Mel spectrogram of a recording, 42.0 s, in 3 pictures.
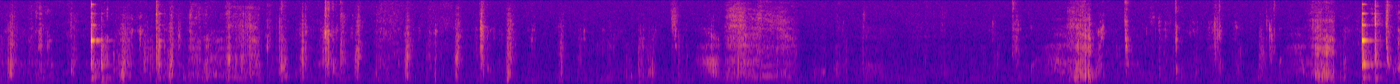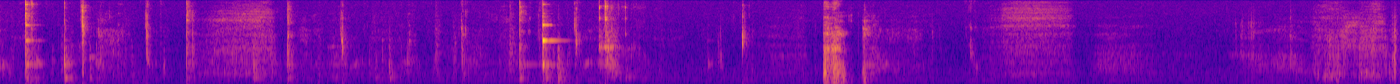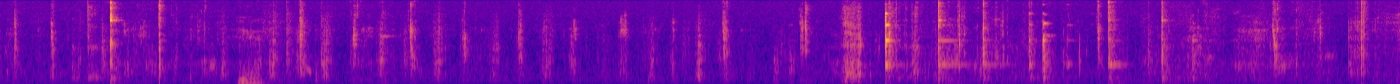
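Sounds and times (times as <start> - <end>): spoon clinking against bowl: 13.6 - 14.8, 19.2 - 20.3, 36.9 - 39.7
wet chewing sounds: 27.3 - 42.0.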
